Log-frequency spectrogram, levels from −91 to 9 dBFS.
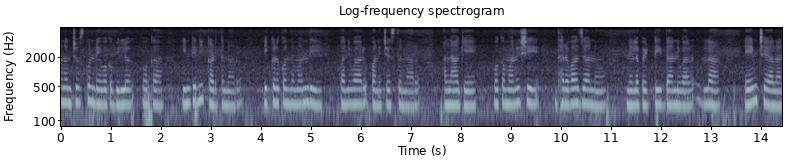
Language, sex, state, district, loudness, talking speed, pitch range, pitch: Telugu, female, Andhra Pradesh, Guntur, -28 LUFS, 85 wpm, 210-225 Hz, 215 Hz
